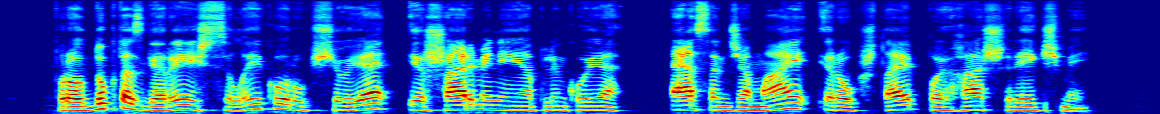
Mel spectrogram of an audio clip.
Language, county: Lithuanian, Marijampolė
